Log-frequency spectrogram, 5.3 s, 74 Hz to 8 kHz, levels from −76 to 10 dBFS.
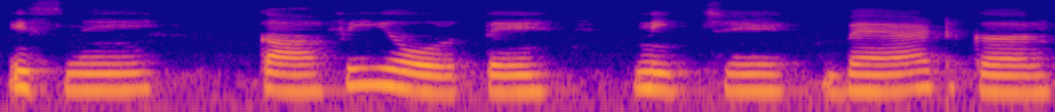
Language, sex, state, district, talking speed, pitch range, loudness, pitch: Hindi, female, Punjab, Fazilka, 55 wpm, 180-200 Hz, -15 LUFS, 185 Hz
